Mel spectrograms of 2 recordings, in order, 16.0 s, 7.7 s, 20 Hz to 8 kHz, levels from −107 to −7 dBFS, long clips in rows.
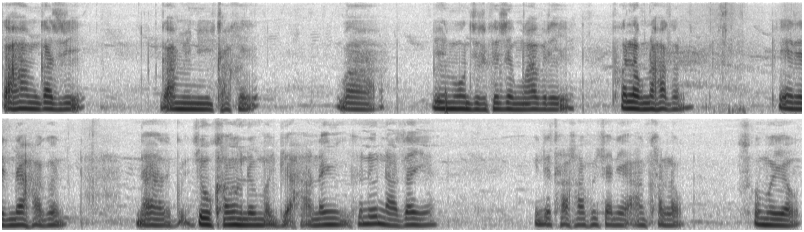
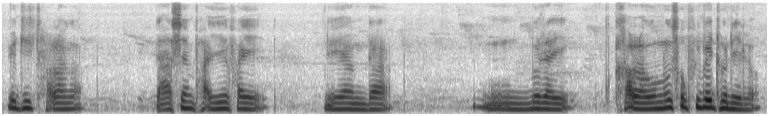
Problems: constant background noise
